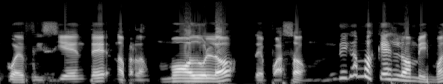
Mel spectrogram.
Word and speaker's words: Poisson: escribe de esa forma que por cierto es un apellido francés ya se lee más o menos como poasón ahora también algunos libros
